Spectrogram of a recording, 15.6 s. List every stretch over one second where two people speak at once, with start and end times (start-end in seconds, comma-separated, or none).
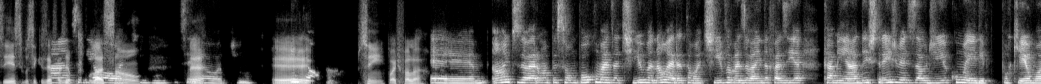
0.7-2.1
